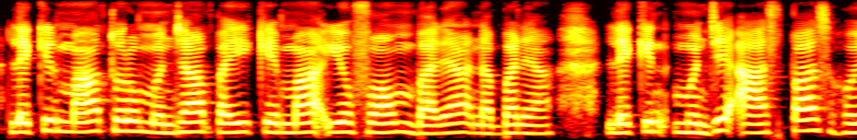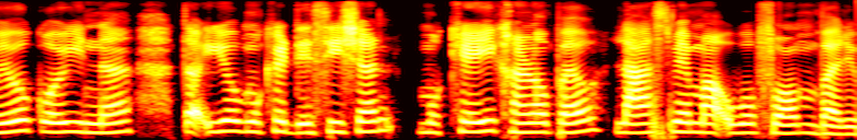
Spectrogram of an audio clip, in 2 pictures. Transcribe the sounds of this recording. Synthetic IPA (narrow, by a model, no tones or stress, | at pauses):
leːkɪnmãt̪ʰoːɾomʊ̃ɦɪ̃ɲd͡ʑãpɐikemãʔɪɦofɔːɾmbʱɐɾijãnɐbʱɐɽijãleːkɪnmʊ̃ɦɪ̃ɲd͡ʑeʔaːspaːsɦʊjokoːinɐt̪ɐʔɪɦomũːkʰeɖɪsiːʃənmũːkʰeikʰɐɪɽ̃opɐjolaːsʈmẽmãʔʊɦofɔːɾmbʱɐɾijũː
